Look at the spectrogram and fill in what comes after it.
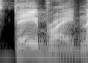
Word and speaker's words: Bay Bright: Bay Bright. It's Bay Bright, not by Bright Bay.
